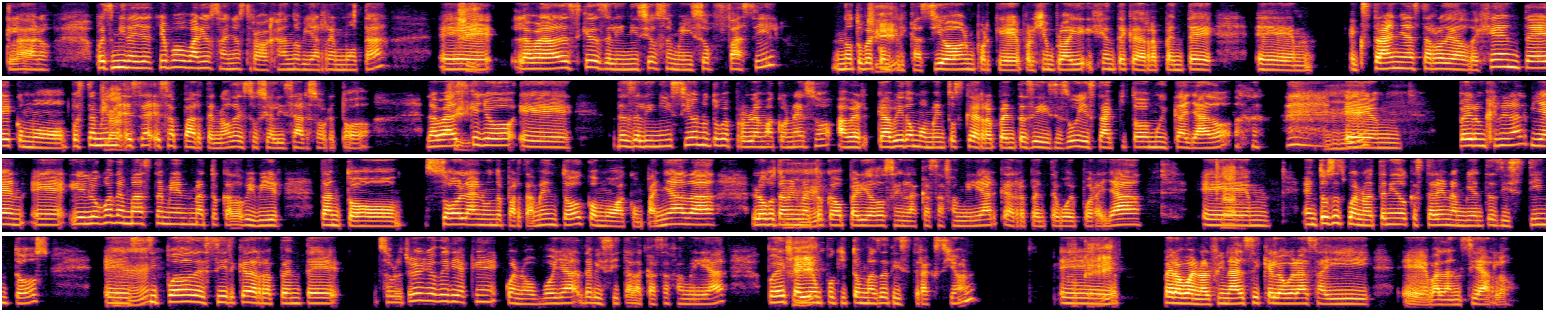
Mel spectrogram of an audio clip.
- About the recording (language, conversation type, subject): Spanish, podcast, ¿Qué opinas sobre trabajar desde casa gracias a la tecnología?
- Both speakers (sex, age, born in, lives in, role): female, 35-39, Mexico, Mexico, guest; male, 45-49, Mexico, Mexico, host
- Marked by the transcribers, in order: tapping; chuckle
